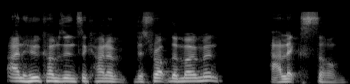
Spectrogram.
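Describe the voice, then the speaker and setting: A man's voice: fairly high pitch, normal speed, no echo, clean studio sound. A young man co-hosting a football podcast, rambling enthusiastically and acting out quotes. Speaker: podcast co-host. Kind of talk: casual football debate.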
